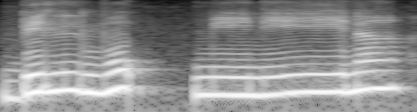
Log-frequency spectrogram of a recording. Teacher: مؤ پہ تھوڑا سا جھٹکا دیں گے، حمزہ ساکن ہے، نی میں یا مدہ.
